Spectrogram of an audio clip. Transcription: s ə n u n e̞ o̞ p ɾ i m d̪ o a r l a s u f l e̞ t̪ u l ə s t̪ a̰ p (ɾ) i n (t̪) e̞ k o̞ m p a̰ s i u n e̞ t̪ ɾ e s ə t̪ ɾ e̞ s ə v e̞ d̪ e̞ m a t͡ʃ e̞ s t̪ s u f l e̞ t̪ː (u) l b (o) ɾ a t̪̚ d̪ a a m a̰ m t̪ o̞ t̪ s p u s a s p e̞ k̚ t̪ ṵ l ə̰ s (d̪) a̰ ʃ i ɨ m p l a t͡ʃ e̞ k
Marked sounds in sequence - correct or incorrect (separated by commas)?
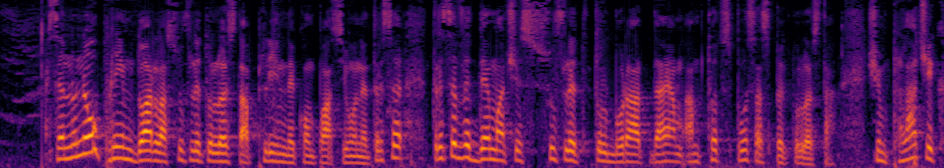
incorrect, incorrect, correct, incorrect, incorrect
